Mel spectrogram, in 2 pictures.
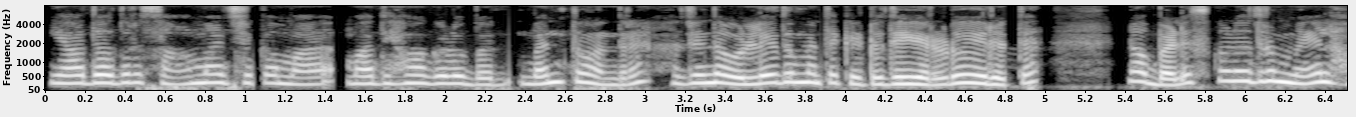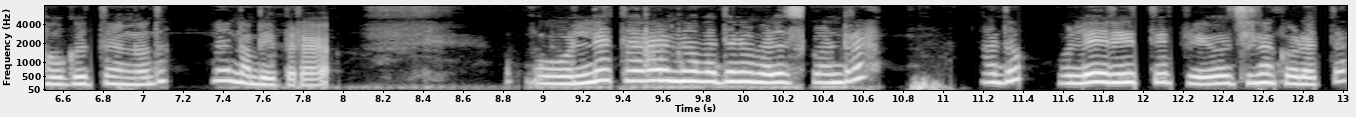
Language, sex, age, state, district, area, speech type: Kannada, female, 18-30, Karnataka, Chikkamagaluru, rural, spontaneous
